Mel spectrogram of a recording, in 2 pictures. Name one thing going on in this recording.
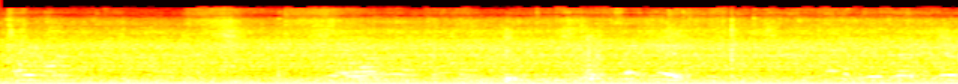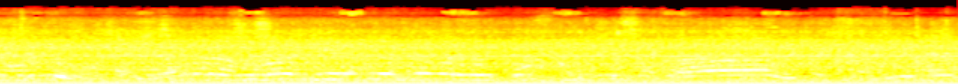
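Concrete rubble crunches and clatters as an excavator digs into it.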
